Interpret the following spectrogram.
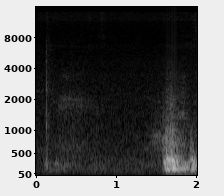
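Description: Near silence, room tone, with one faint click just after the start; a voice begins near the end.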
